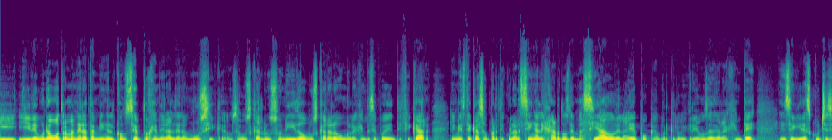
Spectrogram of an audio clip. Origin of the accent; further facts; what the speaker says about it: Ecuador; es un honor, honestamente, y como ecuatoriano, un orgullo.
